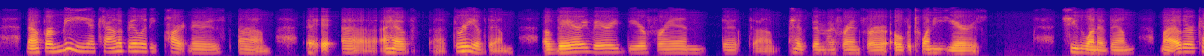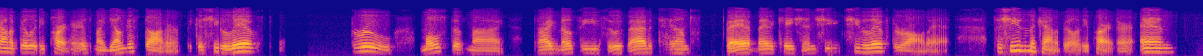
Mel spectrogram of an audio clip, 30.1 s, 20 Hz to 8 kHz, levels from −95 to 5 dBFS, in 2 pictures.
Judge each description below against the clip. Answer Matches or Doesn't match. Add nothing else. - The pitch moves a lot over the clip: Doesn't match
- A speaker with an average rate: Doesn't match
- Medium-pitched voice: Matches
